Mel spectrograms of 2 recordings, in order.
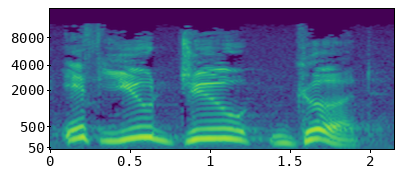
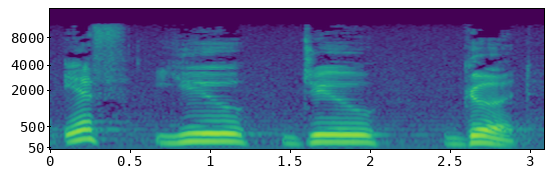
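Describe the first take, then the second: First: "If you do good." slow, with weight on "you"; slow emphatic "If you do good". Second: "If you do good." drawn out slowly, each word placed; slow stressed "If you do good". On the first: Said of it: "to rather step into this place of doing good". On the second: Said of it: "it's actually". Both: Shown as a demonstration.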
